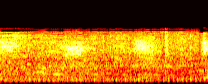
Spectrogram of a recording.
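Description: Crows cawing three times, about a second and a half apart, over a steady low hum.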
